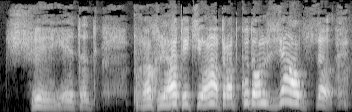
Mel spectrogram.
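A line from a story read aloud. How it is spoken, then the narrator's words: Growling. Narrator (Russian): прорычал Карабас-Барабас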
